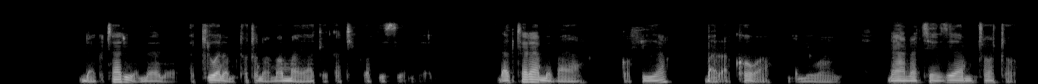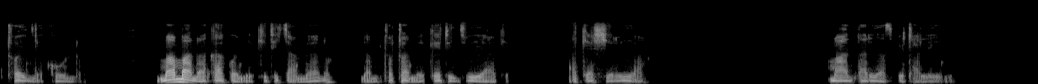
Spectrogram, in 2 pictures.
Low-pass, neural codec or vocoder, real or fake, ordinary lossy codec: 7.2 kHz; none; real; Opus, 16 kbps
